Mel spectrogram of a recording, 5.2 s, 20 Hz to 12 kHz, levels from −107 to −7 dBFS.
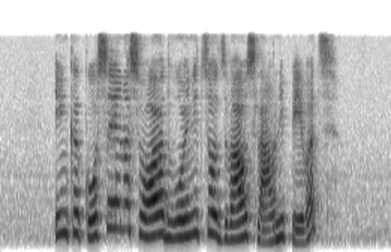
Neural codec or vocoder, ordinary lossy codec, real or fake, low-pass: none; none; real; 7.2 kHz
